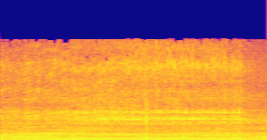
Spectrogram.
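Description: A small engine running steadily at one constant pitch.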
